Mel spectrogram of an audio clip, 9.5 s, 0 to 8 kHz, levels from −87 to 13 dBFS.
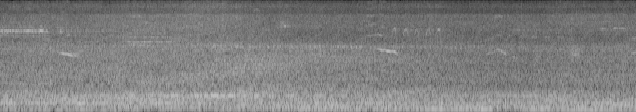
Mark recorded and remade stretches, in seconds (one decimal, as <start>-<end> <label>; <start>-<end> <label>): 0.0-1.1 recorded; 1.1-1.9 remade; 1.9-9.5 recorded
